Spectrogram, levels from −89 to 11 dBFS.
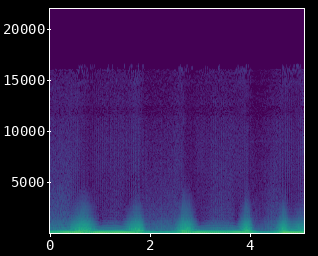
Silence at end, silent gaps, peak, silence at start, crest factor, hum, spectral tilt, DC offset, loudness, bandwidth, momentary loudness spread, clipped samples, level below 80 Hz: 0 s; none; -6 dBFS; 0 s; 14 dB; none; -10 dB/octave; under 0.1%; -23 LUFS; 4.3 kHz; 13 LU; under 0.1%; -26 dBFS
